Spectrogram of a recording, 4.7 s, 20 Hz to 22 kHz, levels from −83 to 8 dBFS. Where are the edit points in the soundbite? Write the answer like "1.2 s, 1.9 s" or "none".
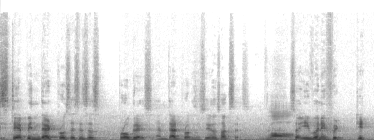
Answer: none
